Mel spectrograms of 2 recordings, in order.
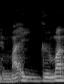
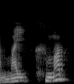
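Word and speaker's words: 毎熊: ちゃんとしますね毎熊ね by 熊だと思ったマイク待って読むんだねっくまあこあこ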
